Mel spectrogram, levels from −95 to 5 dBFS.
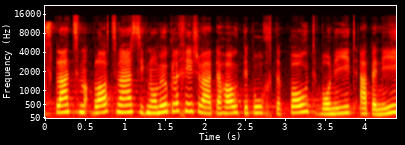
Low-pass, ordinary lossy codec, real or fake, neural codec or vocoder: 14.4 kHz; Opus, 24 kbps; real; none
